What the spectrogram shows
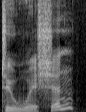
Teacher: Некоторые британцы и практически все американцы говорят two-ition, без [j].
